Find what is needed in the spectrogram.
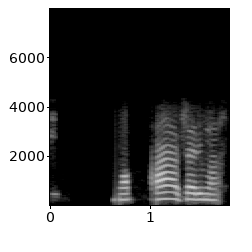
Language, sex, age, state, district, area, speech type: Tamil, female, 60+, Tamil Nadu, Pudukkottai, rural, conversation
